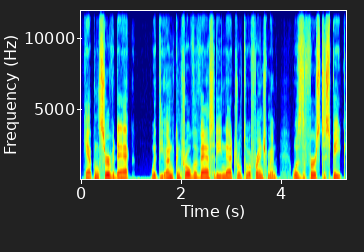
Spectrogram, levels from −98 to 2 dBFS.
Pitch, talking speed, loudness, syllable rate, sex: 100 Hz, 170 wpm, -19 LUFS, 6.1 syllables/s, male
